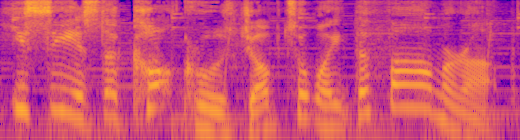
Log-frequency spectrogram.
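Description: A woman's voice: a little high, big pitch swings, a little fast, dark tone, soft background music. An actress playing a tiny, cheerful female cook who tells stories in a bubbly, sing-song children's TV manner. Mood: cheery. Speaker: little cook. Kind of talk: children's TV acting.

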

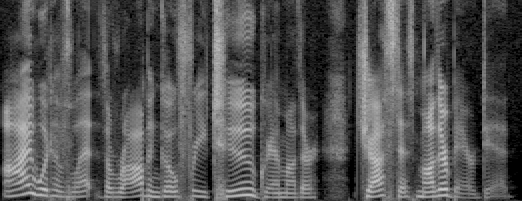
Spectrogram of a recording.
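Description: A woman's voice: medium pitch, unhurried, a little mellow, dry recording, close to an everyday voice. A woman voicing an eager, playful little male bear cub in a children's storybook, childlike and earnest.

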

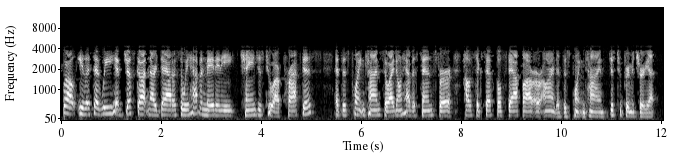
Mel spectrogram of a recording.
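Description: A woman answers as a panelist in a measured, explanatory way. Her voice comes through a muffled, phone-like connection with very limited bandwidth. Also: sits low, steady tone. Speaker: panelist, home health professional.

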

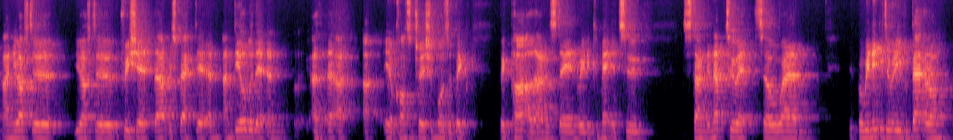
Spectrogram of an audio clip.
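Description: Calm manager, echoey video call. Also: male voice, a little high. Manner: calm, measured, many fillers and restarts. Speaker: football manager. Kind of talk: post-match press conference. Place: indoor press room in front of a sponsor board. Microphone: webcam on a video call. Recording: echoey room.

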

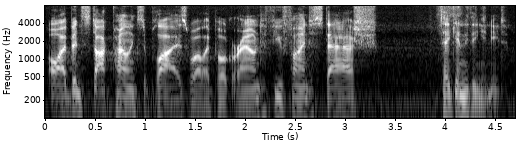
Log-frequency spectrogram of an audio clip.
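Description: A man's voice: fairly low pitch, fairly even intonation, fast talker, fairly bright tone, slight background noise. An actor playing an affable, puzzled lawman stranded in a dream world, in a naturalistic video game style. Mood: puzzled, determined.

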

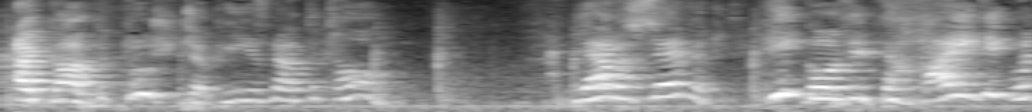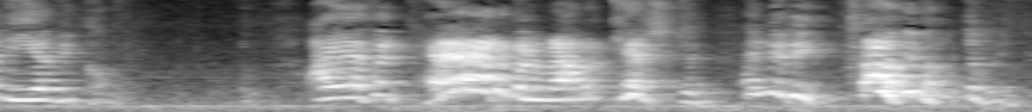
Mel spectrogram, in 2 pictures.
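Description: A woman's voice: high-pitched, a bit bright, a little hiss or hum, exaggerated voice. A woman playing a ranting, furious landowner. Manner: ranting, exclamatory, self-pitying outbursts. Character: blustering angry male landowner, middle-aged creditor. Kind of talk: stage play reading. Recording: roomy echo, from a distance.

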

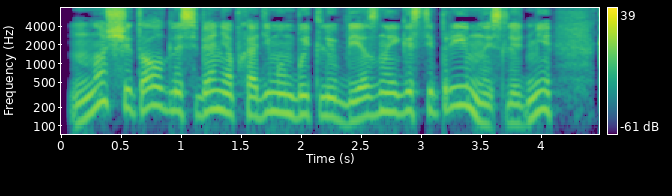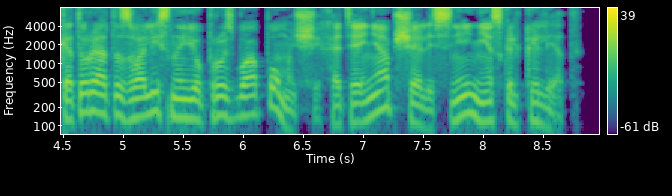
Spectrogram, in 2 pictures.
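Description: A man reading a detective novel as a scripted audiobook, in a measured, expressive storytelling manner. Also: fairly high pitch, no room sound, studio quality. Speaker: audiobook narrator.

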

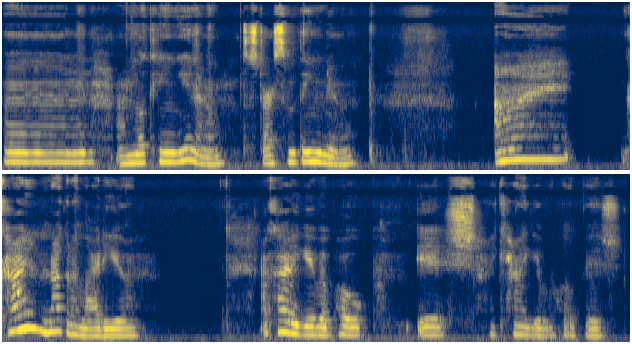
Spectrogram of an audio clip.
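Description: A woman's voice: mid-range voice, slow, pauses often, mellow, a little hiss or hum. A 20-year-old woman chatting casually and candidly in a personal vlog, rambling reflectively in a bedroom. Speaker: vlogger. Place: small bedroom, indoors.

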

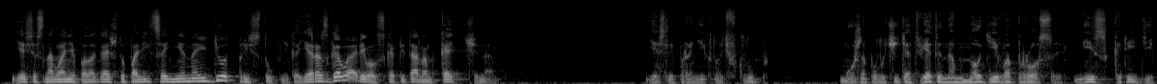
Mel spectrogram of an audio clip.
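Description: An actor playing a polite, insistent private detective in a radio play, pleading courteously in halting phrases. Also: male voice, deep voice, sing-song, darkish tone, husky, exaggerated voice. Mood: earnest, then resigned. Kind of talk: Soviet-style radio play acting.

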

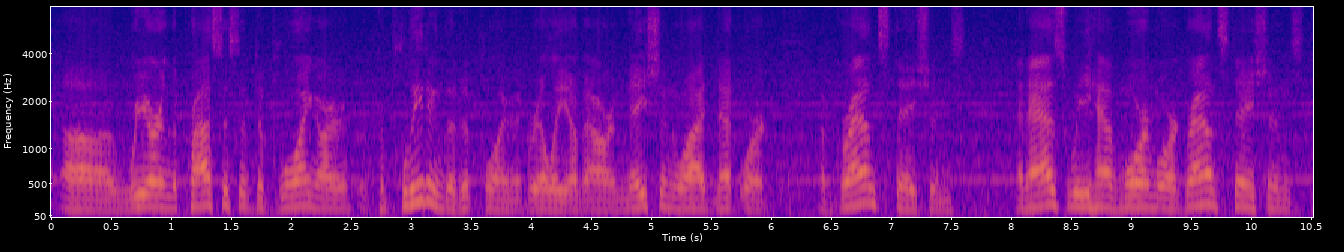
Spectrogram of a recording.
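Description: An American man in his sixties gives a measured, methodical explanation to camera. His voice sits a little higher than most men's. He is on a lapel mic, with faint ambient noise behind him. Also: a little mellow, low-quality recording. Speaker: aviation official and pilot. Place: inside an aircraft cabin.

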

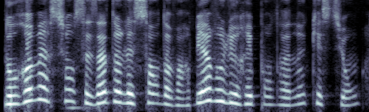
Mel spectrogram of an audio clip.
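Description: A woman reading a scripted voice-over and putting interview questions in a clear, measured way. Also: on the high side, dry recording, studio quality. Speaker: narrator and interviewer.

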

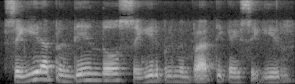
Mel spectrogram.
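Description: A man in his thirties talking straight into a close camera in a small room at night, promoting his book with lively, repetitive motivational lists. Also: fairly high pitch, a little fast, vocal fry, rough recording. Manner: energetic, gesturing a lot, repetitive lists. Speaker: author and motivational speaker. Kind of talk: late-night motivational vlog. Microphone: camera held close.

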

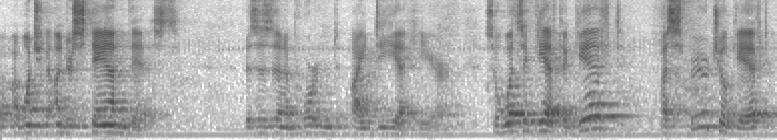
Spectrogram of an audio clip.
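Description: Bright-voiced preacher, echoey church. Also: male voice, a little high. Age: middle-aged. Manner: explanatory, repeats and rephrases points. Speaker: preacher giving a Bible lesson. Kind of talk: teaching sermon. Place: church sanctuary, indoors. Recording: echoey church room, clear background noise.

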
